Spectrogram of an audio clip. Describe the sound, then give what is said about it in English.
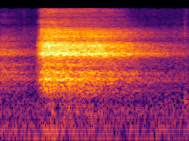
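A person forcefully blows out one long breath, imitating breathing on someone. The airy, hissing exhale starts abruptly and slowly fades over about a second and a half, with no talk. “He breathes on them and he says, receive the Holy Spirit.”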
